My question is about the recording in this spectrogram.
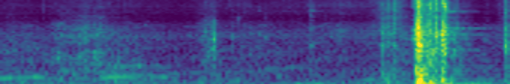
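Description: Quiet outdoor background, then a brief loud knock and rustle near the end.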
